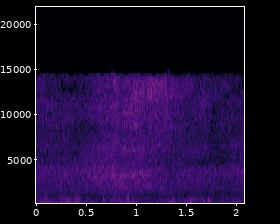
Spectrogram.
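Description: Road traffic passing at close range, mostly motorcycle engines and tyres, with wind buffeting the microphone.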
